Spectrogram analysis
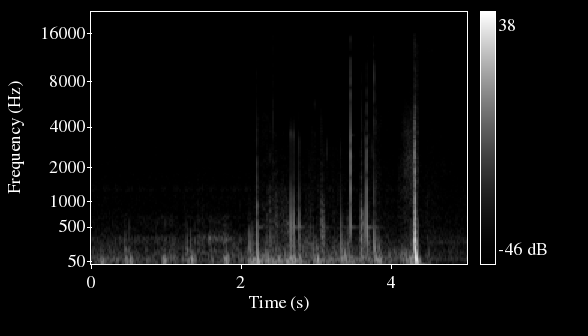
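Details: Normal resting heart sounds, a slow heartbeat recorded at rest: soft, slow, regular low thumps, then handling clicks and a loud knock.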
